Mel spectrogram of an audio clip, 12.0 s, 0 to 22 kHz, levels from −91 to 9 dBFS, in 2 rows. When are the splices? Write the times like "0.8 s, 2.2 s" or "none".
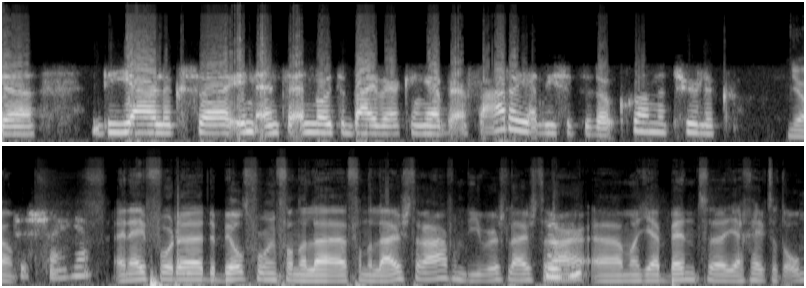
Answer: none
